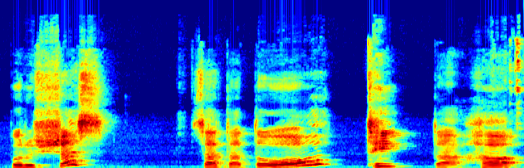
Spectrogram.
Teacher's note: ತ ಆದ್ಮೇಲೆ ವಿಸರ್ಗ ಇದೆ, ಹ ಹಾಕೊಳ್ಳಿ · ಪುರುಷಸ್ ಅರ್ಧ ಸಾ ಮಾಡ್ಕೊಳ್ಳಿ. ಸತತೋತ್ಥಿತಃ ತೀಗೆ ಮಹಾಪ್ರಾಣ ತೀ ಒತ್ತಿದೆ, ಅದಕ್ಕೆ ಇಲ್ಲಿ ತೀ ಒತ್ತಿ ಹೇಳ್ಬೇಕು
